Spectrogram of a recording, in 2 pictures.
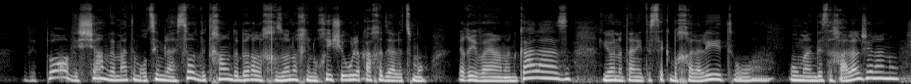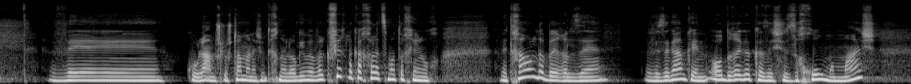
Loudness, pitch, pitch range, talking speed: -16 LUFS, 195 Hz, 180-225 Hz, 170 wpm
